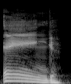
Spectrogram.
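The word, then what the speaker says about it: Aang: If you went to China and you were like Ang, they'd be like, it's Ong, right?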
